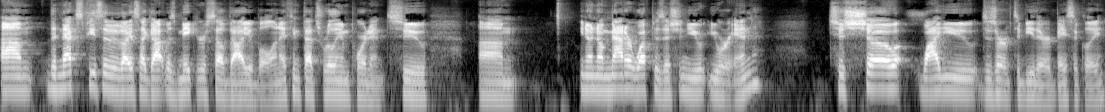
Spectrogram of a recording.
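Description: An unremarkable speaking voice, this man with an American accent talks at a moderate pace and medium pitch with ordinary pitch variation, over a quiet background. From Florida. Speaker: TV development executive. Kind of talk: interview.

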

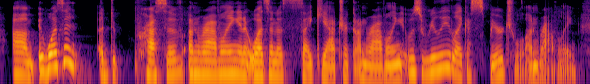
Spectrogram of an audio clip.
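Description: In a very clean recording with a silent background, an unremarkable speaking voice with an American accent moves at a moderate pace with lively intonation. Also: woman, medium pitch for a woman. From Kentucky, US. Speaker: wellness coach and entrepreneur. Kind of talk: casual interview.

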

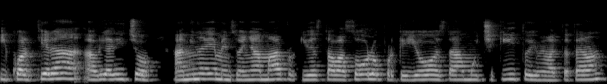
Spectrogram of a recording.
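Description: Over a quiet background, a woman speaks at a fairly quick pace. Her pitch is fairly high, and her intonation is monotone and flat. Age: 20s. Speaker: podcast host. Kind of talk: casual interview with grandfather. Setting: call with grandfather.

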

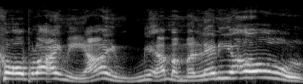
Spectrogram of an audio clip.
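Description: In a Cockney accent, the speaker puts on a character voice pitched fairly high. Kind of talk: slangy, working-class. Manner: mocking, exaggerated.

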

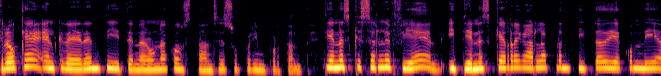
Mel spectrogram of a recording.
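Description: A woman with a fairly high pitch, ordinary pitch variation and a dark, mellow tone talks at a fairly quick pace in a very clean recording that is dry and close, with no echo and a silent background. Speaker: hairstylist and podcast host. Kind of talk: casual chat.

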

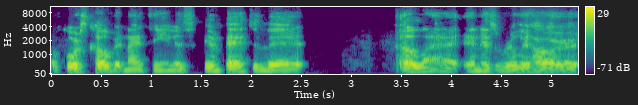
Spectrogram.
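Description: The sound is dry and close with no echo as a man with a Southern US accent talks fairly slowly at a fairly low pitch in a monotone, flat intonation. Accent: Southern US drawl. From Alabama, US South. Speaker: assistant professor. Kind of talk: casual interview conversation. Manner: talkative.

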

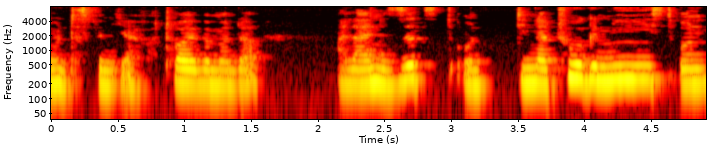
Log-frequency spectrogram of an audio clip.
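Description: A woman with a somewhat breathy, medium-pitched voice speaks at a moderate pace in a flat monotone. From Germany, Hochheim am Main (Hesse). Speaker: young local podcast guest. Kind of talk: casual chat.

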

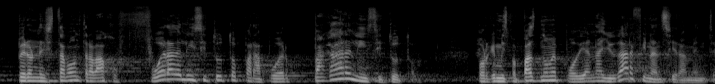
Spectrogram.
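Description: The man has an animated tone and lively intonation. He speaks at a fairly quick pace. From Mexico. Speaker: pastor. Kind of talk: sermon. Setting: church with congregation.

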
